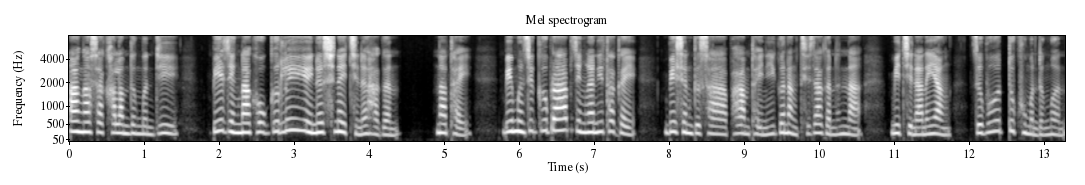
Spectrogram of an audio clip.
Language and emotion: Bodo, sad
